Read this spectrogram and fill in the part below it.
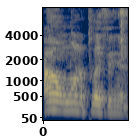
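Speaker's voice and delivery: acted complaining child's voice. Retelling what a kid tells his mom about the coach, imitating a complaining kid.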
